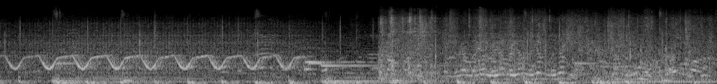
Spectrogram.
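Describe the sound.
An ambulance siren wails in a fast, repeating rise-and-fall pattern, then gives way to noisy, crowded commotion with voices.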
